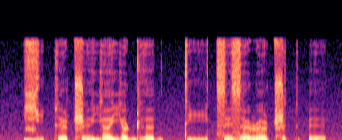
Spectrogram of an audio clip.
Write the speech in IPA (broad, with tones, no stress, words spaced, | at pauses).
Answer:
ʑi˨kɘ˦ʈ͡ʂɘ˨ jɐ˦jœ˦ɖʱəː˦˨ɡtːiː˨ t͡sɘ˨zɐ˨ ɭœ˦ʈ͡ʂɘ˨k ʔɘ˦˨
